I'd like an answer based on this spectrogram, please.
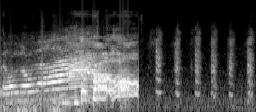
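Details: Domestic cat letting out a long, drawn-out caterwauling meow that swells and rises in pitch for nearly three seconds, then a run of short, soft sounds repeated about every third of a second in a quiet room.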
